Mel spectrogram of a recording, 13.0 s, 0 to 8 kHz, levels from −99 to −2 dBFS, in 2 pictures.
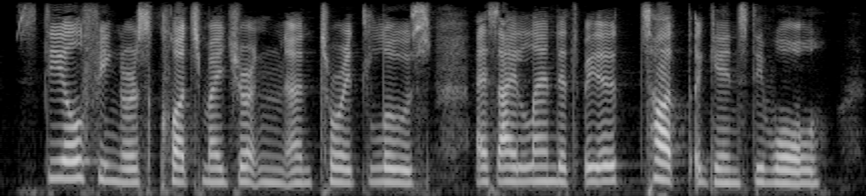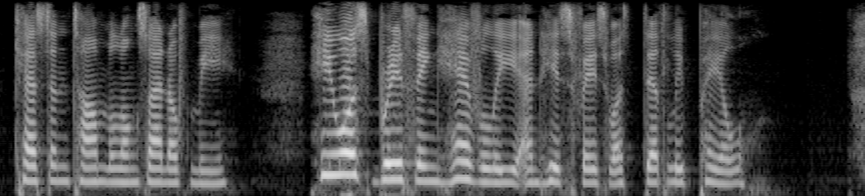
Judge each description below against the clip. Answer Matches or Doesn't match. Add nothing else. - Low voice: Doesn't match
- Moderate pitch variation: Doesn't match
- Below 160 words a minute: Matches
